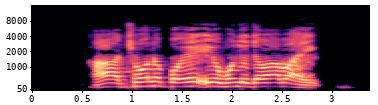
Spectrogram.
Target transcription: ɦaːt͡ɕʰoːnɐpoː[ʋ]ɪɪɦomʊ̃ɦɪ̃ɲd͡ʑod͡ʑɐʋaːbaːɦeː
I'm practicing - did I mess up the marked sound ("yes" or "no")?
yes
